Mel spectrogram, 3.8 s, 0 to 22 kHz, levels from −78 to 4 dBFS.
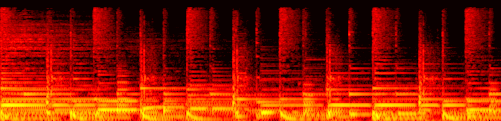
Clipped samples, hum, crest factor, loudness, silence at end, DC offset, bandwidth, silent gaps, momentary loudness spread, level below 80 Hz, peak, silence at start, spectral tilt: under 0.1%; none; 14 dB; -24 LUFS; 0 s; under 0.1%; 17.5 kHz; none; 4 LU; -34 dBFS; -8 dBFS; 0 s; -6.5 dB/octave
